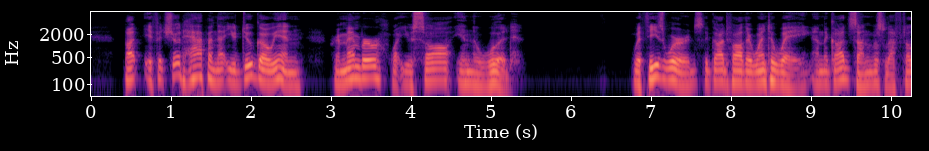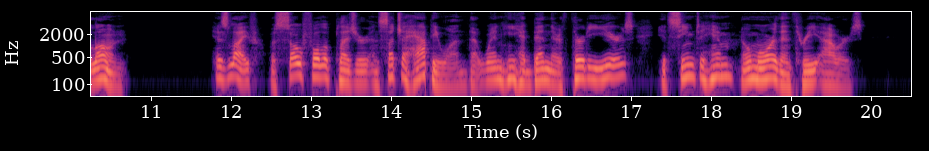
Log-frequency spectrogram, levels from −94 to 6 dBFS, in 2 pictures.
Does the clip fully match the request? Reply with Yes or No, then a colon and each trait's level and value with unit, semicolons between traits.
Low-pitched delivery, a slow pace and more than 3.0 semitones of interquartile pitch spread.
No: low, 125 Hz; average, 175 wpm; average, 4.8 semitones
